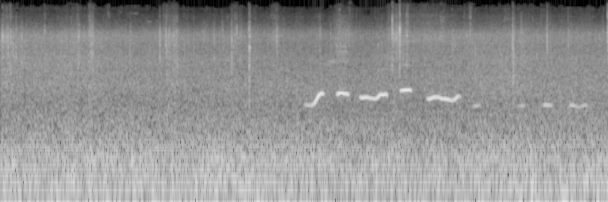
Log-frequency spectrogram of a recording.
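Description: A person whistling a short wavering tune, starting about three seconds in, with a few softer notes near the end, over a steady low rush of wind on the microphone.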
